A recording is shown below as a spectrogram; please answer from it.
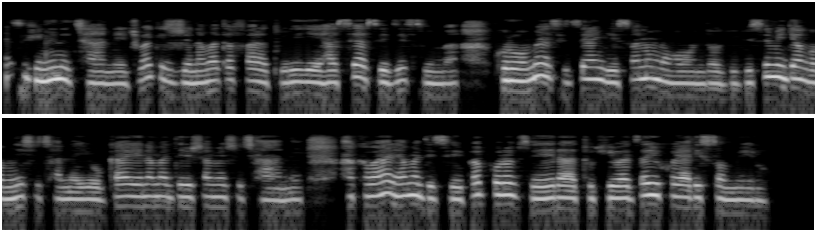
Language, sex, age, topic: Rundi, female, 18-24, education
